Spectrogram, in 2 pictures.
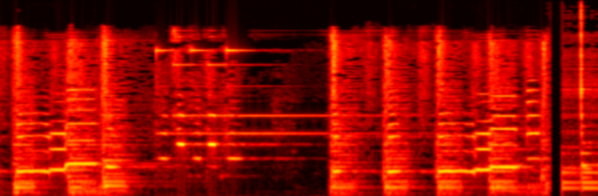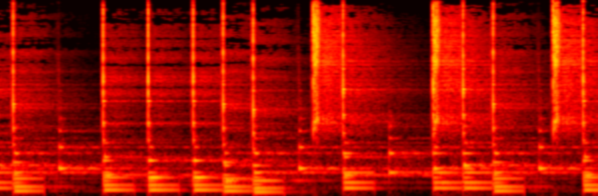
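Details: Bright, tinkling children's music with chime-like notes and a bouncing rhythm, and no animal sounds.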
